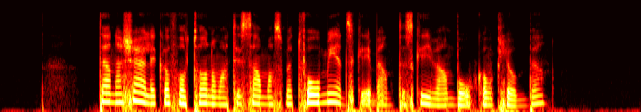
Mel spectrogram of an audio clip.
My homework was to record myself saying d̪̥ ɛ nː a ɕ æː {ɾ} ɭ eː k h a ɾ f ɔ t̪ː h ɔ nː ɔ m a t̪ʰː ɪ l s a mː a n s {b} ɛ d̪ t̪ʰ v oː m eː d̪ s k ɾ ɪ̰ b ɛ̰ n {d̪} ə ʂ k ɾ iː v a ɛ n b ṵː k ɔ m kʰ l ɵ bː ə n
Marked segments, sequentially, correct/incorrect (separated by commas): incorrect, incorrect, incorrect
